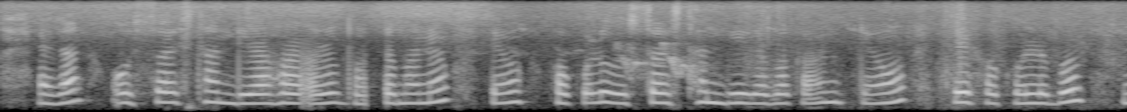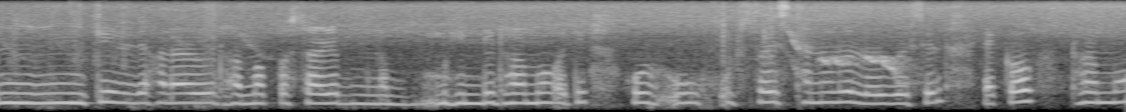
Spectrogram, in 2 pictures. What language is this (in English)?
Assamese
